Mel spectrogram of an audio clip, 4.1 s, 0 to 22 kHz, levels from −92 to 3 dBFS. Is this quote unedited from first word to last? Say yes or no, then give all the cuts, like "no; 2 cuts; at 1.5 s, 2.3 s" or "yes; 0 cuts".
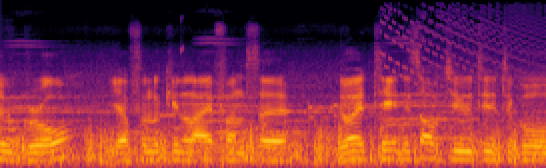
yes; 0 cuts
